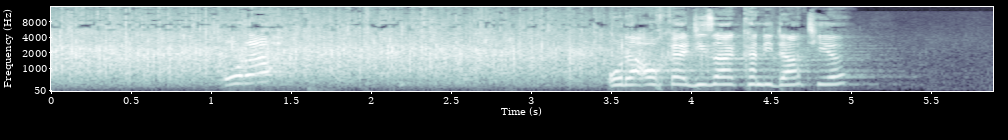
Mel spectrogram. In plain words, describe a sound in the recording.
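A young woman speaks animatedly through a microphone.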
